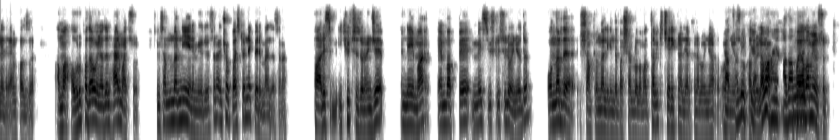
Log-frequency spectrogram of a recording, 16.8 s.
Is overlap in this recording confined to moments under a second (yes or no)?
no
